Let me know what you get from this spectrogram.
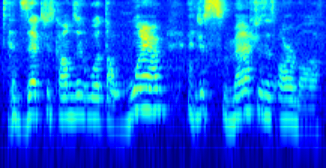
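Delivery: ordinary talk, nothing marked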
